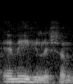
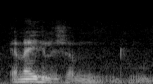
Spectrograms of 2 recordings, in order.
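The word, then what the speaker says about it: annihilation: কী বিনয়ের সঙ্গে বলেছেন এই শব্দটায় আপনারা এনিহিলেশন বলেন, এটা অ্যানিহিলেশন যেন আমার মনে হয়, অত্যন্ত বিনয়ের সাথে বলেছেন আমাদের ইংলিশ সংবাদ দ্বারা পরে ওদের জন্য।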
